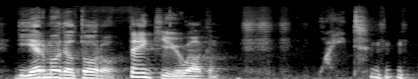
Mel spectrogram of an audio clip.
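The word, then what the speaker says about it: Guillermo del Toro: period because ABC went into pre-production right on gomo Del Toro doing an Incredible Hulk TV show let me help you with that pronunciation GMO Del Toro thank you you're welcome White so white doing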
